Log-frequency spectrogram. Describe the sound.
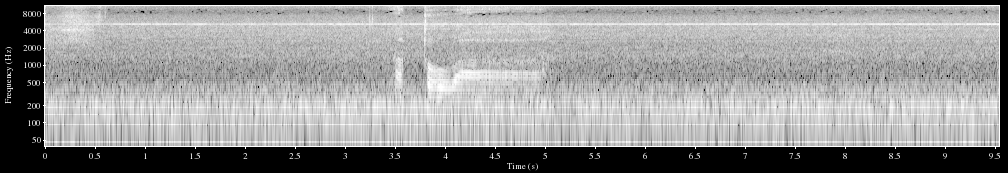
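A steady, loud airplane cabin drone from the engines fills the whole recording without a break during a long flight to Dubai, and a voice briefly speaks over it partway through.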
